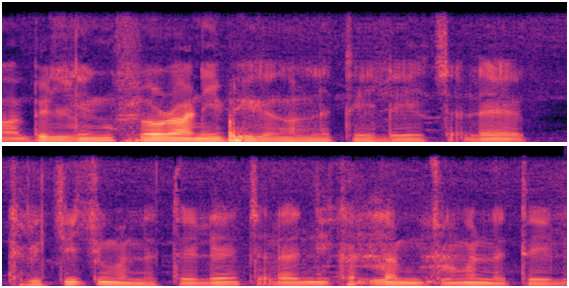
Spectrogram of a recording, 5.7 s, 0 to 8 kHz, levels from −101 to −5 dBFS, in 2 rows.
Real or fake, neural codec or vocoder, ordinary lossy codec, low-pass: fake; codec, 16 kHz in and 24 kHz out, 2.2 kbps, FireRedTTS-2 codec; none; 7.2 kHz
